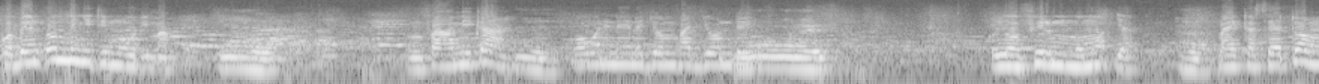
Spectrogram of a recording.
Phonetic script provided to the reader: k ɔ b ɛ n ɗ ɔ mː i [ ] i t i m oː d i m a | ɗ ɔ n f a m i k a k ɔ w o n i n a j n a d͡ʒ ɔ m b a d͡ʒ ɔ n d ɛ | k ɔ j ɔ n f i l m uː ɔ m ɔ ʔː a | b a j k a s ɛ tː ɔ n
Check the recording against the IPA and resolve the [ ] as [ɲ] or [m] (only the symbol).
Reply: ɲ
